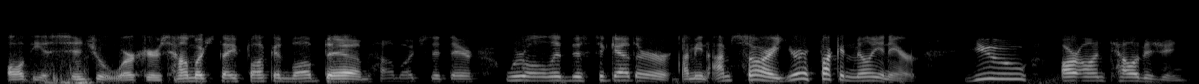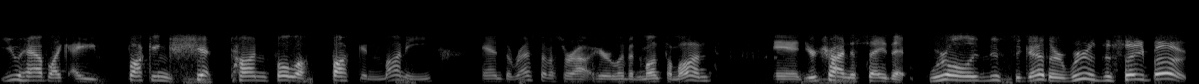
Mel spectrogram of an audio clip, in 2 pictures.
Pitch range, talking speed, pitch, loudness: 140-200 Hz, 175 wpm, 180 Hz, -31 LUFS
